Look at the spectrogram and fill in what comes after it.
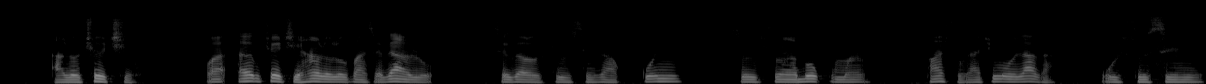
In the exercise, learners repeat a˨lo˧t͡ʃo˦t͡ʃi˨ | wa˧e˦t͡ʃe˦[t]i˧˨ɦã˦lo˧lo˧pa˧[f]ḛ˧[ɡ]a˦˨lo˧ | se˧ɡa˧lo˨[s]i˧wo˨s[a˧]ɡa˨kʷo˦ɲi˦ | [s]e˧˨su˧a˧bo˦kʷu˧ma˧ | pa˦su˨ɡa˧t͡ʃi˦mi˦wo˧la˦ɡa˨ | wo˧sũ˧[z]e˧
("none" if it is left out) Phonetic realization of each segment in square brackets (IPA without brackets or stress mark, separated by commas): t͡ʃ, s, ɡ, f, e˧, s, s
